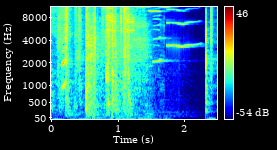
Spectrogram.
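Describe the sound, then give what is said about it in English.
A ring of keys pulled from a pocket jingles and clinks for a second or so, then a barred pawn shop door in a cellar lets out a thin, drawn-out squeak, ending in a sharp click. Fairly loud, no voices. “O'Connor pulled a ring of keys from his pocket and selected one.”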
